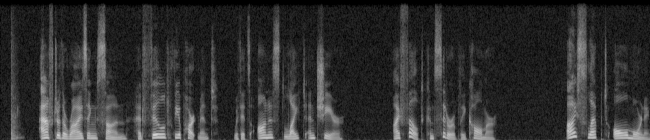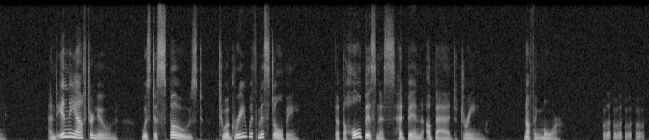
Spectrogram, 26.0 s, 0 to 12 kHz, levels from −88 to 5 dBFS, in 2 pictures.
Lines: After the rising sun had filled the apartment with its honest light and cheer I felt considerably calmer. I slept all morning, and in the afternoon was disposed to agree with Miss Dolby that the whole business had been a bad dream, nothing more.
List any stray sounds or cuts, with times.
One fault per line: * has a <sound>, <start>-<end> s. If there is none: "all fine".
* has a thud, 0.2-0.5 s
* has a laugh, 25.0-25.9 s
